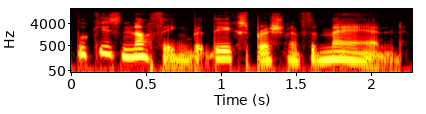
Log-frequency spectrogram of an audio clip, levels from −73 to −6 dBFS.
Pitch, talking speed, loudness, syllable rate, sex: 150 Hz, 265 wpm, -22 LUFS, 6.3 syllables/s, male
